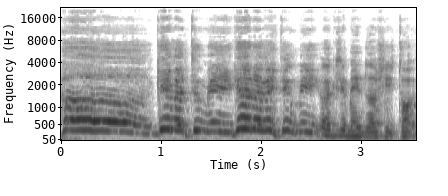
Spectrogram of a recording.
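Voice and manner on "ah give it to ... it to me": put-on old man voice, higher. Retelling what she said during the encounter: imitating her old-man-sounding voice. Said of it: "she sounds like an old man".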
